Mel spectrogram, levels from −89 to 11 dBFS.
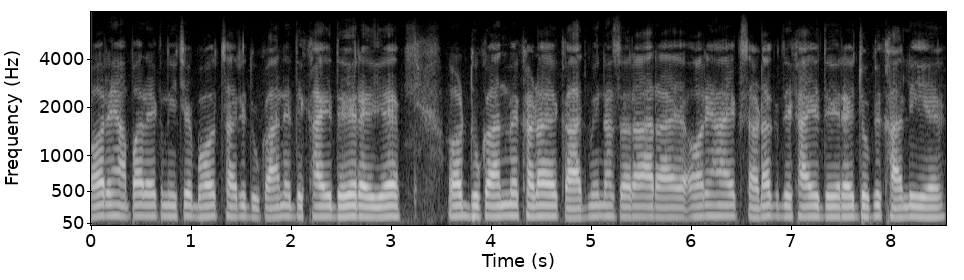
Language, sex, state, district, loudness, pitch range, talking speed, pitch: Hindi, male, West Bengal, Purulia, -16 LUFS, 145-150 Hz, 240 wpm, 145 Hz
